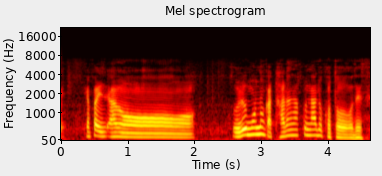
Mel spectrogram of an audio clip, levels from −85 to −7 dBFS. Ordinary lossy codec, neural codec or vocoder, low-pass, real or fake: none; autoencoder, 48 kHz, 32 numbers a frame, DAC-VAE, trained on Japanese speech; 7.2 kHz; fake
